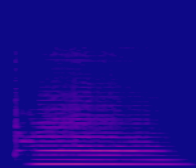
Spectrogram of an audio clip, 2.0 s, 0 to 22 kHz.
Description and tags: Piccolo - D5 - bad-pitch
Part of the Good-sounds dataset of monophonic instrumental sounds.
instrument::piccolo
note::D
octave::5
midi note::62
good-sounds-id::8329
Intentionally played as an example of bad-pitch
